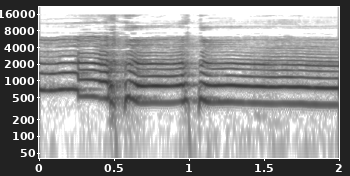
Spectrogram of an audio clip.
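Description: A three-year-old girl wailing loudly. Her cry breaks twice for a quick catch of breath, about half a second and a second in, then carries on as one long, held wail that slowly falls in pitch.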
